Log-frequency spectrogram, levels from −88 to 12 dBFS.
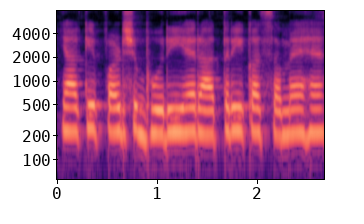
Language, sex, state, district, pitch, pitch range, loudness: Hindi, female, Chhattisgarh, Sukma, 225 Hz, 215-235 Hz, -13 LUFS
